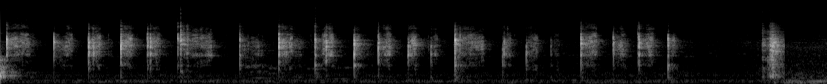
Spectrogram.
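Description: Black salt, chaat masala, chilli powder and amchur powder mixed together in a small bowl with a spoon, giving a series of short, close scraping strokes in a steady rhythm with a brief pause near the end.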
